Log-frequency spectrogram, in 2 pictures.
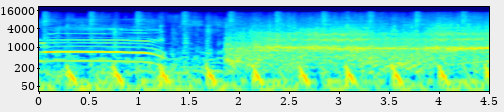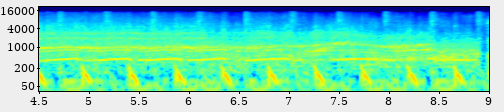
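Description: A Hitachi stunt ute at a V8 Supercar event revs hard and skids, its tires squealing continuously over a steady engine roar with rhythmic pulsing, loud and close from start to finish.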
